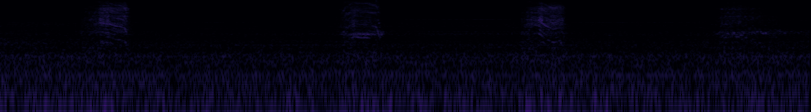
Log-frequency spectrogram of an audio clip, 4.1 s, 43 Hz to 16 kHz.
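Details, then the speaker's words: DJI Phantom 2 Vision camera pitch gimbal after replacing the OEM servo with a Hitec HS-5055MG digital servo, reversed via programmer, default gimbal settings: four short crisp buzzes as the camera snaps quickly, no typical OEM servo whine; normal servo operation. "you do not hear the typical Servo wine from the original OEM Servo"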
